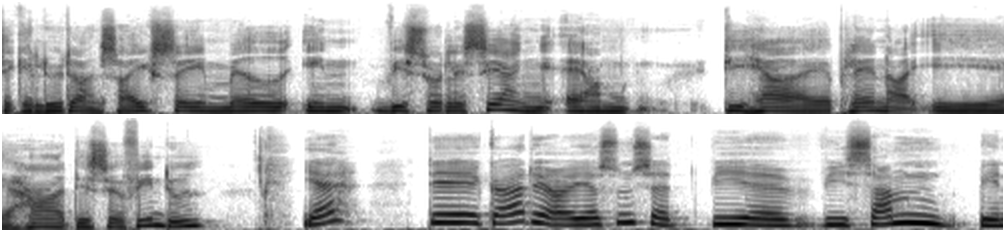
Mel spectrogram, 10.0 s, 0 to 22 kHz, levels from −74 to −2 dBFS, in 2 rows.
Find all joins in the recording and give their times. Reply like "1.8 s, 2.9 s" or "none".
none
